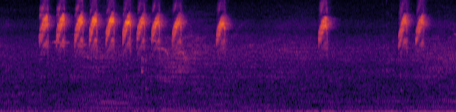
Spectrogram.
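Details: Flamboyan bird giving a long call meant to summon companions or rivals: a rapid run of about nine piercing high chirps, evenly spaced, then isolated single chirps and a final pair after pauses, over low steady hum.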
